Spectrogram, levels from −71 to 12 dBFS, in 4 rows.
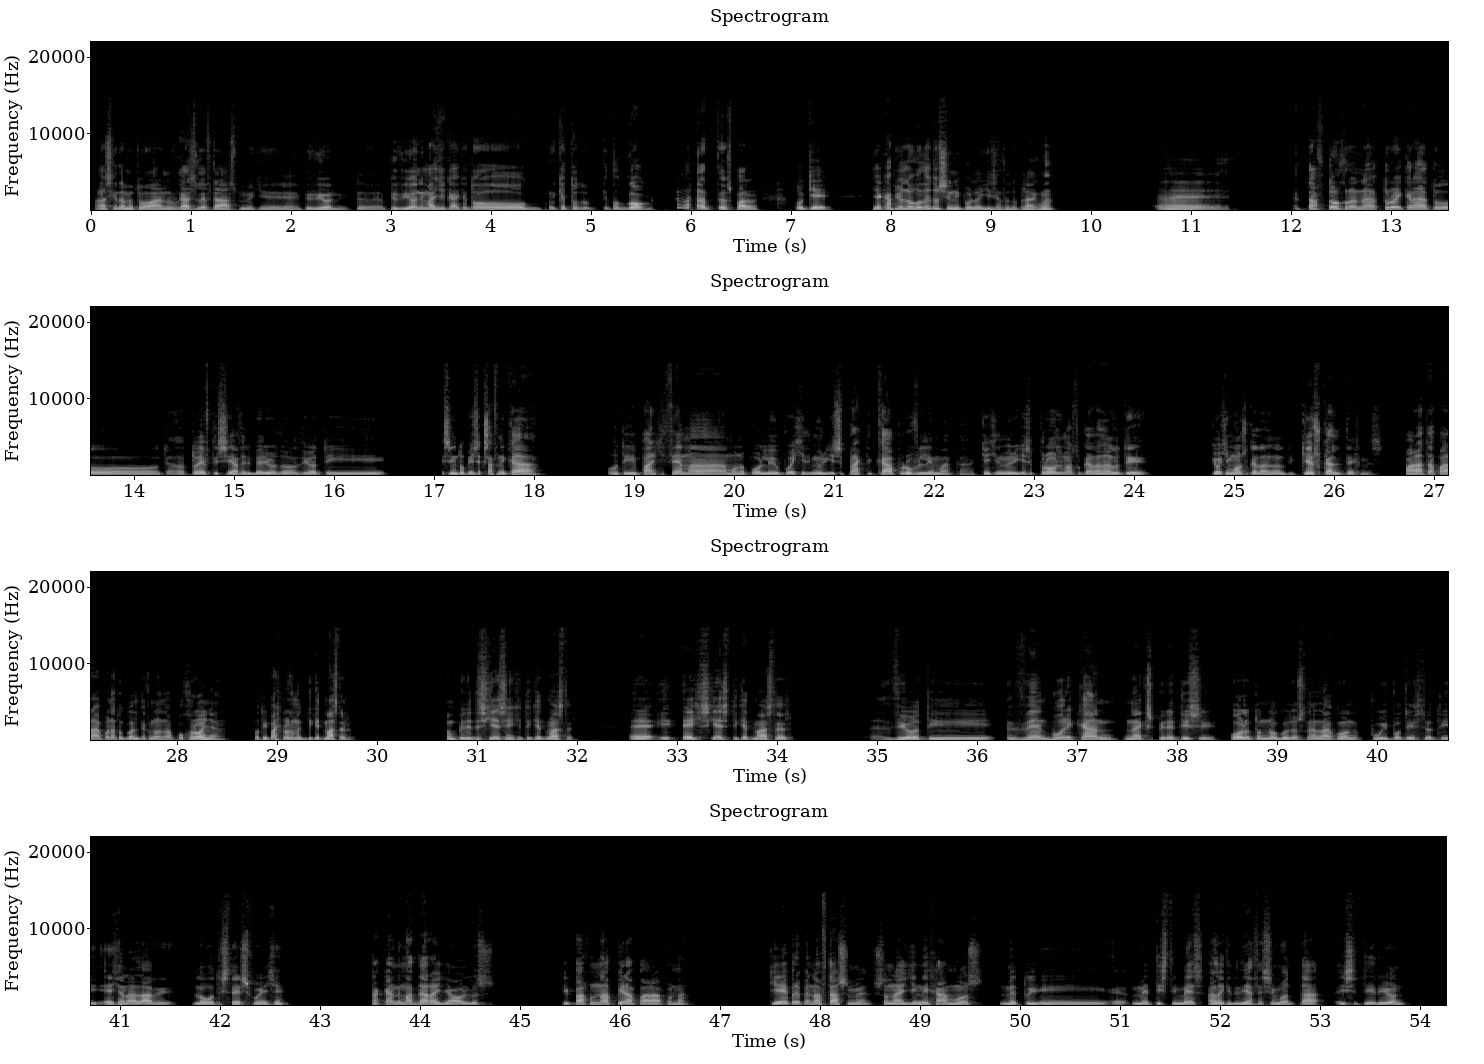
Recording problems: uneven, jittery; strongly; from 12 to 54 s

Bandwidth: 14.5 kHz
